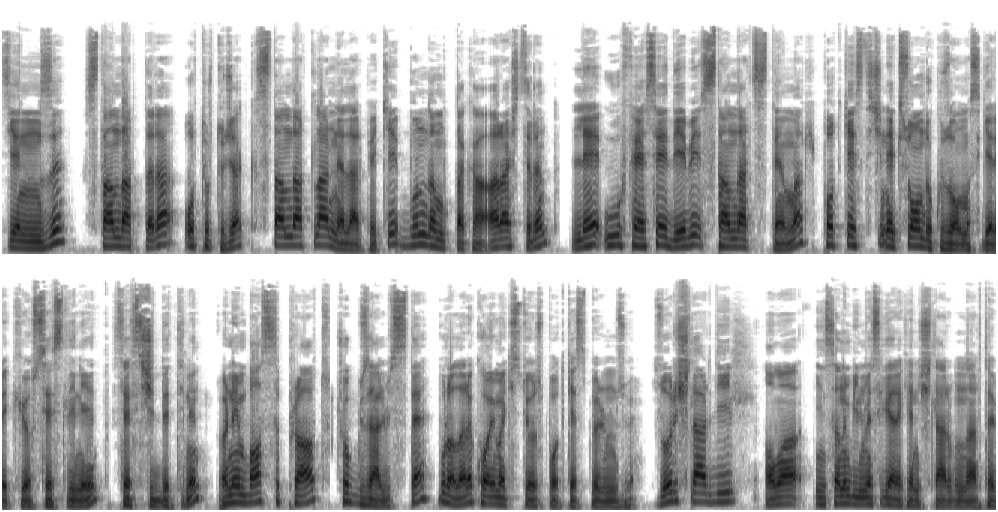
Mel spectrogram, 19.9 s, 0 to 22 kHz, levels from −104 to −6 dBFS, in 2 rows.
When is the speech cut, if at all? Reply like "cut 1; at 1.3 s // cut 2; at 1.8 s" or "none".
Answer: cut 1; at 12.1 s // cut 2; at 14.2 s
